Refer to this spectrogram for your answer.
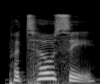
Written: Potosi

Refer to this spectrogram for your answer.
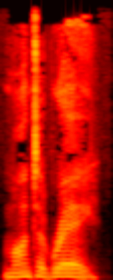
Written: Monterey

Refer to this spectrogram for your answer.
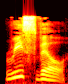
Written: Reeseville

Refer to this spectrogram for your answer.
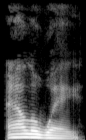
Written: allouez

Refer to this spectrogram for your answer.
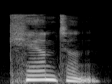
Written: canton

